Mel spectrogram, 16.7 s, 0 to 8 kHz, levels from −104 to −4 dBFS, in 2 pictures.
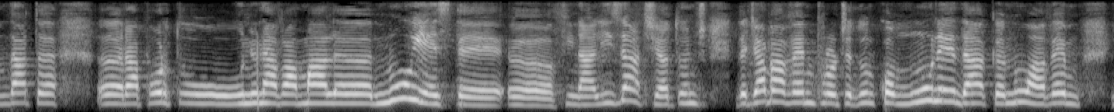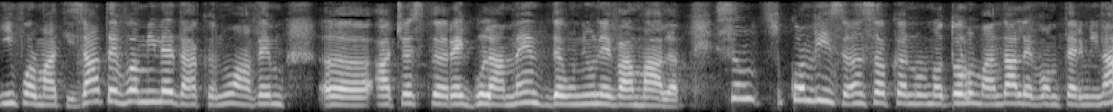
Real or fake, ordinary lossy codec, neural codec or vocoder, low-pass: fake; AAC, 48 kbps; codec, 16 kHz in and 24 kHz out, 2.2 kbps, FireRedTTS-2 codec; 7.2 kHz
